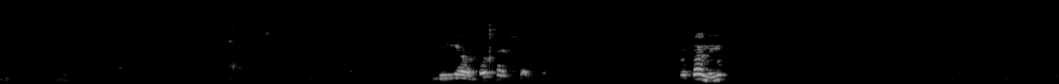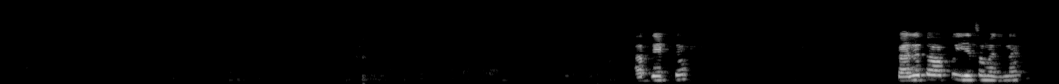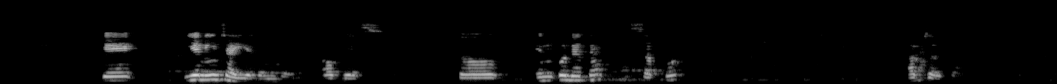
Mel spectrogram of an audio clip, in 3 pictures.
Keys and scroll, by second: 6.7 alt+Tab, 20.0 p, 28.6 alt+q, 29.3 f, 29.6 z.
